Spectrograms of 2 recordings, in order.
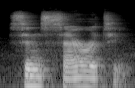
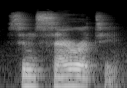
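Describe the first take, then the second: The two takes are said the same way.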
